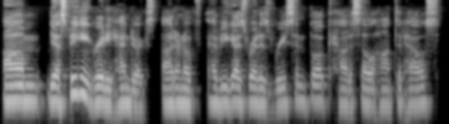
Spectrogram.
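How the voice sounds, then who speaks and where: A man's voice: medium pitch, fairly even intonation, fast, dark tone. A man hosting a podcast, musing aloud in a rambling way with many fillers during a casual roundtable chat. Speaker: podcast host.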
